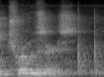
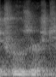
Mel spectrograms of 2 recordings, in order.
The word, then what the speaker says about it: trousers: instead of a kill the Scottish pronunciation of the word trousers is truers so we will sing it as truers tonight and and you're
